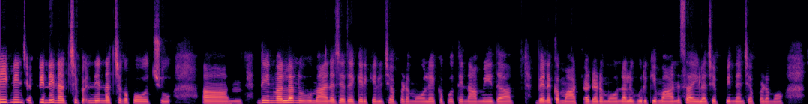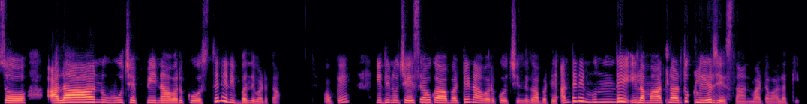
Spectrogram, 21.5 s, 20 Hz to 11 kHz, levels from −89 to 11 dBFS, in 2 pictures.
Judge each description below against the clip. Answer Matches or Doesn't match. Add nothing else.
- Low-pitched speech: Doesn't match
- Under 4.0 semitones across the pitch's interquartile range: Doesn't match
